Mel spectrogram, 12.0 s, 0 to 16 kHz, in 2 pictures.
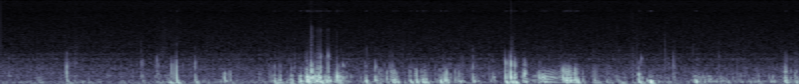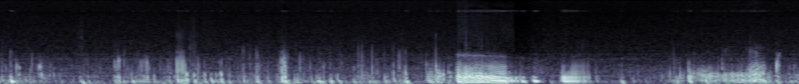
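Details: Low gurgling, rumbling abdominal sounds with a louder growl near the end; stomach growling after a 7-hour fast.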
